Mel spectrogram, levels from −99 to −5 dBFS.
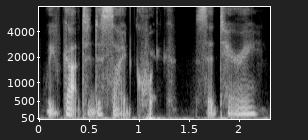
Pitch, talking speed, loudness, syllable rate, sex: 165 Hz, 180 wpm, -25 LUFS, 5.6 syllables/s, female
